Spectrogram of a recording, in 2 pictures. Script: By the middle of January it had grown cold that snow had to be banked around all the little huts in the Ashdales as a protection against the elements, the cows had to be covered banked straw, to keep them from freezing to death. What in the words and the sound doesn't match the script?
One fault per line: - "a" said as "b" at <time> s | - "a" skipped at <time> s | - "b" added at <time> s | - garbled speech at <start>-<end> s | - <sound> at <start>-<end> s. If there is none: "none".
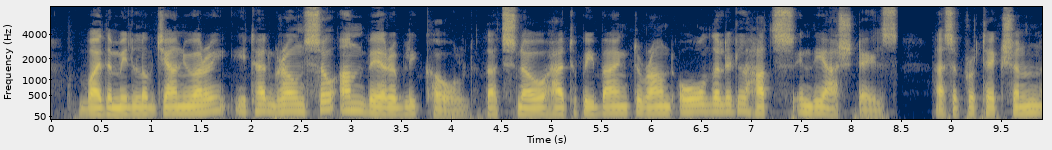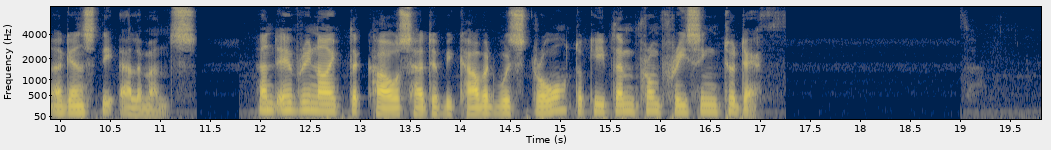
- "so unbearably" added at 2.5 s
- "and every night" added at 12.0 s
- "banked" said as "with" at 14.4 s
